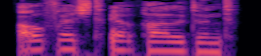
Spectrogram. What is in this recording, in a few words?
"aufrechterhaltend", German; adjectives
